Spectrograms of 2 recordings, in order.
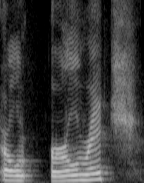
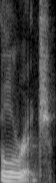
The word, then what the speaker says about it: Ulrich: But Skeet Ulrich, I think is how you say Skeet it.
